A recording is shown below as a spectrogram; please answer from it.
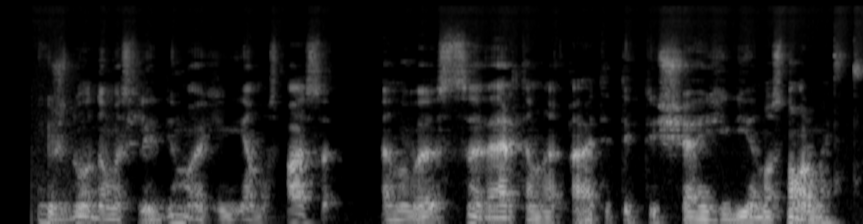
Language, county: Lithuanian, Klaipėda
